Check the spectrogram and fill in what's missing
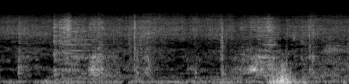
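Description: Roasted masala being sautéed and stirred for a village-style spicy mutton curry over a wood-fired clay stove, with soft sizzling and scraping stirs that swell into a louder burst of frying near the end, with no talk.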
